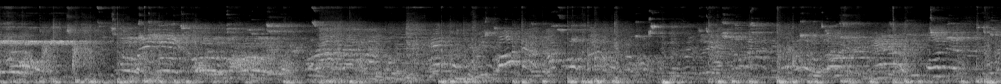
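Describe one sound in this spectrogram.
Young voices shout and chatter in a large echoing hall.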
